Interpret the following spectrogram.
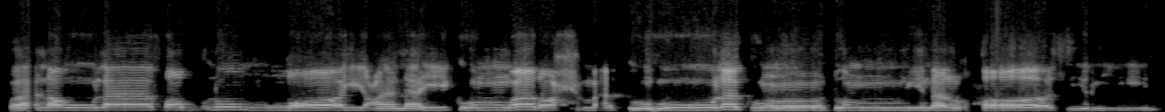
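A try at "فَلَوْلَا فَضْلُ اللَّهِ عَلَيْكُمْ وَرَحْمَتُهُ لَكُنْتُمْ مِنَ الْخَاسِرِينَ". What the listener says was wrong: Masya Allah, bagus bacaannya.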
